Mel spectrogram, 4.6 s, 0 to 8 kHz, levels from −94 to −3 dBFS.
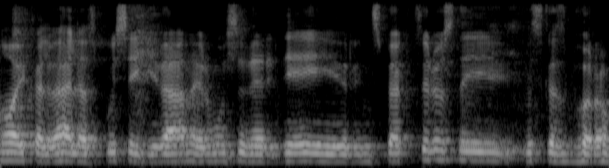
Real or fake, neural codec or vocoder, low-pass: real; none; 7.2 kHz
